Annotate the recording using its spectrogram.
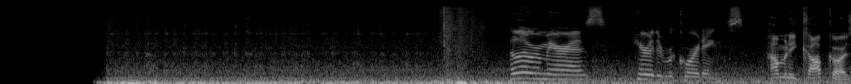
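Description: A car engine idles with a deep rumble.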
